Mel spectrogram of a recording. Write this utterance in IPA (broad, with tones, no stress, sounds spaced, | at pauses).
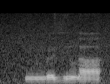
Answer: mː ø˩ vʲ õ˨ ɾ a˩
